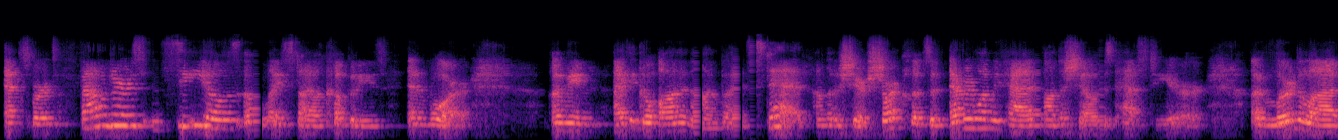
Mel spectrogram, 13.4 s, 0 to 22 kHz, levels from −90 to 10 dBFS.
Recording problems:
off-mic speech; far
room echo; slight; dies away in 0.3 s
garbled, watery; slightly; nothing above 7.5 kHz
thin; very slightly; fading below 300 Hz
choppy; very; from 1.5 to 2.5 s, at 7 s and at 11 s; 5% of the speech affected

